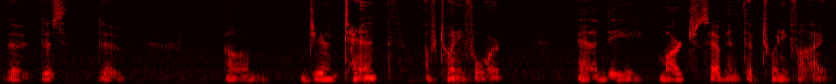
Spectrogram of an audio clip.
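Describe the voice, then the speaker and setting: A magistrate presiding over a formal city hearing, halting and filler-heavy, saying they are losing their voice. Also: medium pitch, very animated, creaky, a bit bright, slight background noise, low-quality recording. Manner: halting, many pauses and fillers. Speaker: special magistrate.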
